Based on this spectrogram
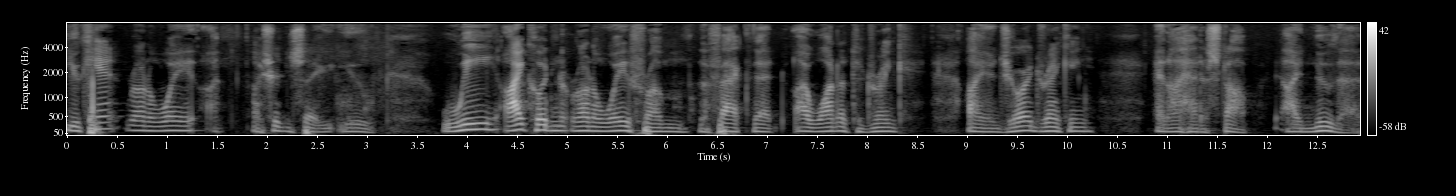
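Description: Very slow and somewhat breathy, a man talks with a fairly low pitch and ordinary pitch variation. His tone is dark and mellow. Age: 80s+. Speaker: recovery guest sharing story. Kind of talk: casual interview. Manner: halting.

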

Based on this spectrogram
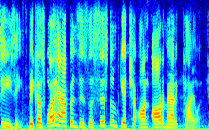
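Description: With a Southern US accent, a woman speaks at a moderate pace using very wide pitch swings. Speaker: branding consultant. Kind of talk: interview.

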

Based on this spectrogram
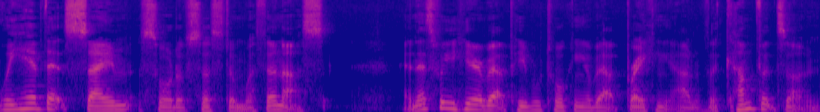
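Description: With a slightly husky edge and vocal fry, a man speaks at medium pitch and a fairly quick pace, using ordinary pitch variation.

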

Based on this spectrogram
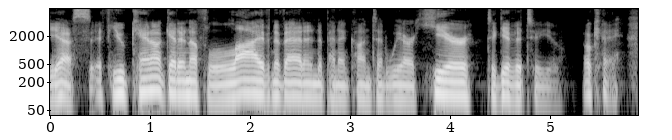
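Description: Using an ordinary speaking voice, a man talks at a moderate pace and a fairly low pitch with fairly even intonation and hardly any pauses, captured in a very clean recording with a silent background. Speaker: political journalist and podcast host. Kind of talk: live-streamed panel discussion.

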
